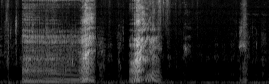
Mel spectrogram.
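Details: Basenji-Chihuahua mix dog; growl; guarding a prized stick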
